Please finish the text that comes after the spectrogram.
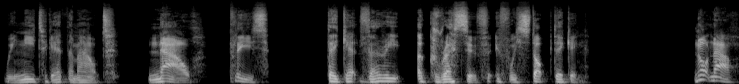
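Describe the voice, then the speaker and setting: A world-weary little gnome from a fantasy video game. He is prim and wry, forever exasperated, phrasing things formally. His intonation swings widely at a medium pitch, and the sound is very dry. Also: animated, a little slow, long pauses, pushed and bright, no room sound. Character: fussy, sardonic, world-weary male gnome. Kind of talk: video game character dialogue.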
